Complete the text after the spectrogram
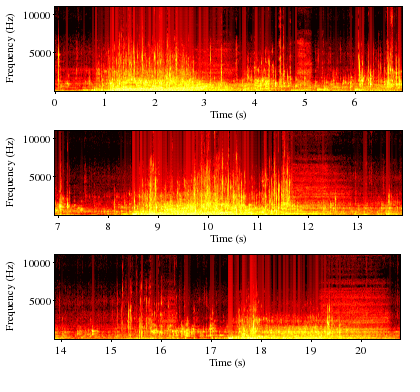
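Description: Air bubbles from a diver's breathing gurgle and rumble loudly underwater in repeated bursts.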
